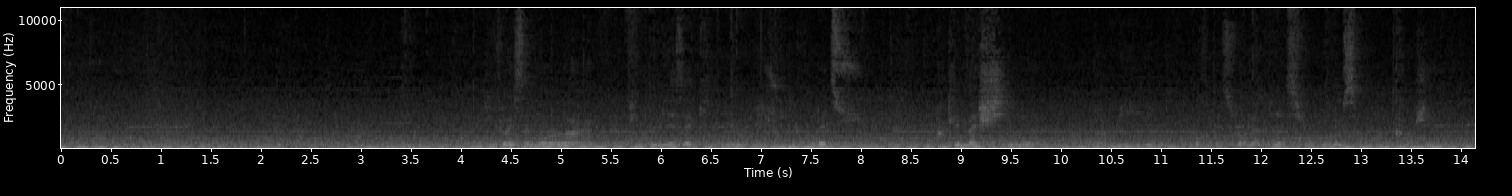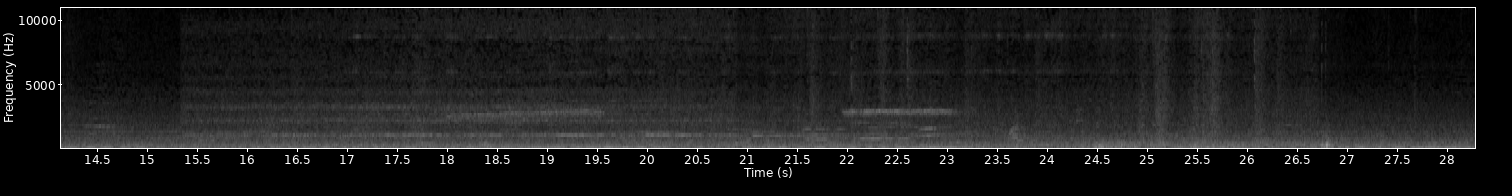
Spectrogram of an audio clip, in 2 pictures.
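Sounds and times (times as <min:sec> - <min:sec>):
heavy train rumble with low droning hum in film sound effects: 0:00.0 - 0:28.2
speech: 0:04.4 - 0:08.1, 0:08.8 - 0:10.0, 0:11.8 - 0:14.2
brief high screeching whines: 0:15.4 - 0:23.1.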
